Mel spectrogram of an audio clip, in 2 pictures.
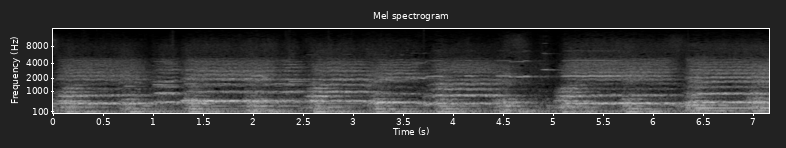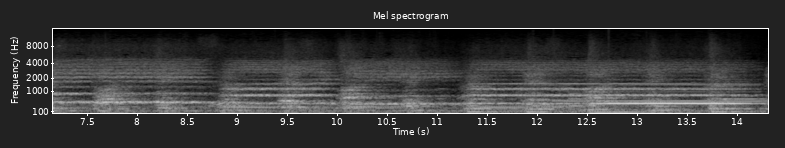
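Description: College choir singing sacred music in held chords, from a live 1967 concert recording transferred from vinyl LP; the loudest sustained chord comes near the end.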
